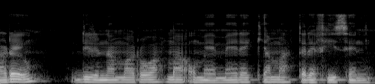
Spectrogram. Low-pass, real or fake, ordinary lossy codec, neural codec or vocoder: 10.8 kHz; real; none; none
